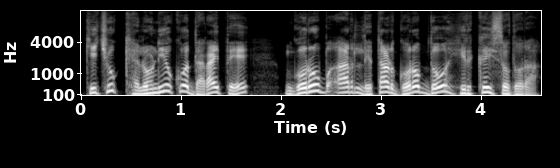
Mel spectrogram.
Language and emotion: Santali, disgusted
